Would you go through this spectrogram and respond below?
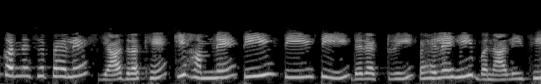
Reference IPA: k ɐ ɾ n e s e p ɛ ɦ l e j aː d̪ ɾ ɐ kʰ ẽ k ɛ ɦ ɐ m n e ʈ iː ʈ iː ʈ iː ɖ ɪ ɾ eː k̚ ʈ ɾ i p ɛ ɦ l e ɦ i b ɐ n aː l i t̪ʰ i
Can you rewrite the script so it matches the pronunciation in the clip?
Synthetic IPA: k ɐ ɾ n e s e p ɛ ɦ l e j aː d̪ ɾ ɐ kʰ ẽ k i ɦ ɐ m n e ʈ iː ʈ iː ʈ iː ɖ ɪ ɾ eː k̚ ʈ ɾ i p ɛ ɦ l e ɦ i b ɐ n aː l i t̪ʰ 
